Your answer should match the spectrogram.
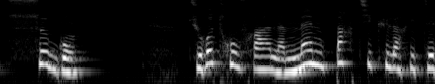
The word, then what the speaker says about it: second: second tu entends que le c est prononcé comme un gueux pas comme un que on ne dit pas ce con on dit second tu retrouveras la même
